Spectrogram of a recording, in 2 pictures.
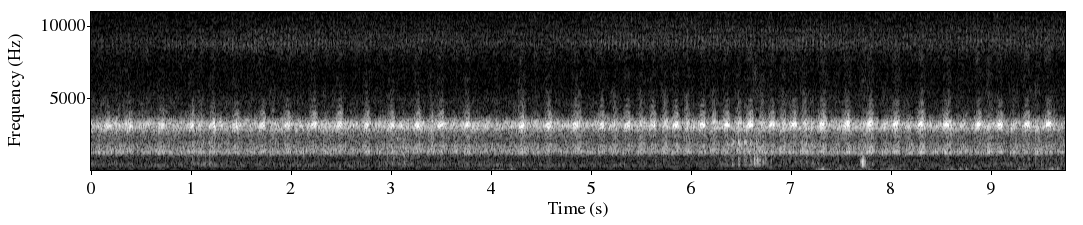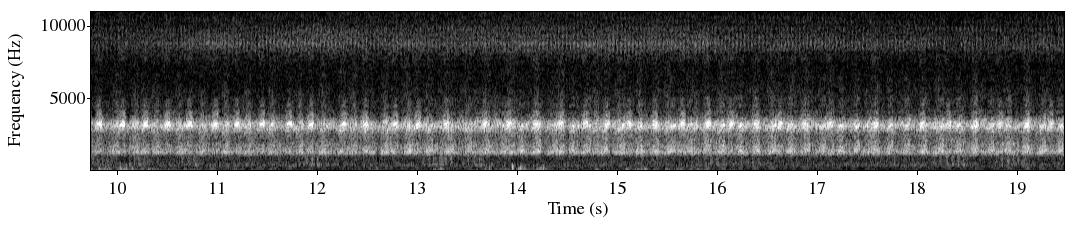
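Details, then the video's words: Korean rice-paddy frogs heard at night on 4 July 2013, a sustained massed chorus of rapid pulsing croaks running unbroken throughout, with a few scattered low knocks and clicks midway. "여름 밤 개구리 합창 Chorus of frogs croaking in rice paddies of Korea"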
